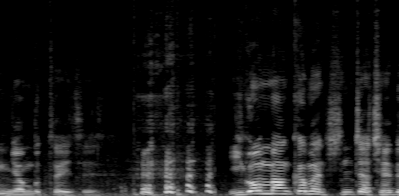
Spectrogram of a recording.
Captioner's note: laughter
